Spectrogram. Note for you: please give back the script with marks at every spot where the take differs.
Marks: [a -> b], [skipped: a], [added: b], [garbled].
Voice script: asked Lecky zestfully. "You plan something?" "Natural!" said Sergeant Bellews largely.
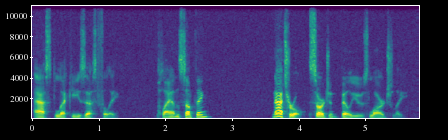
asked Lecky zestfully. [skipped: "You] plan something?" "Natural!" [skipped: said] Sergeant Bellews largely.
